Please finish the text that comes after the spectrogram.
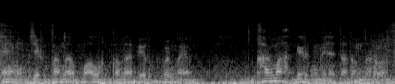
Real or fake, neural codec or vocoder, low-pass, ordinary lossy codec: fake; codec, 16 kHz, 4.8 kbps, FACodec; none; none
